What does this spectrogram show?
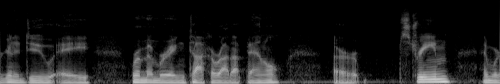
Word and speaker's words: Takarada: I remember when I was a kid, I used to pronounce Akira Takarada's name Akira Takadara. For whatever reason. I don't know why. It's just like I didn't have good old Akira Takadara.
